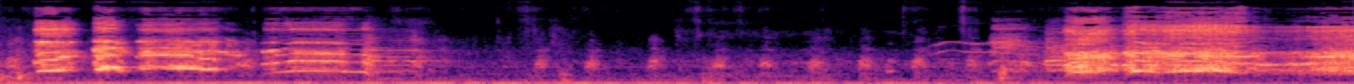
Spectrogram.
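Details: Hint rooster sounds: a series of harmonic, arched calls in the opening two seconds, then quieter clicks, and a loud, rough, broadband crow filling the final stretch, over a constant low electrical hum.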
